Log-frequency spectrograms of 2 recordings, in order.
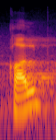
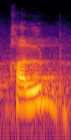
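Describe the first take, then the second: First: The word begins with a deep throat q sound. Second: The word begins with a deep throat q sound.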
